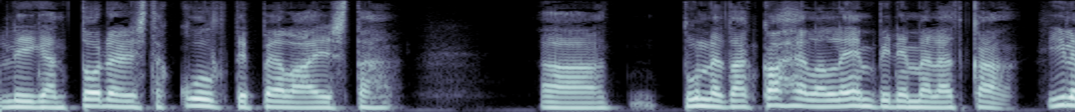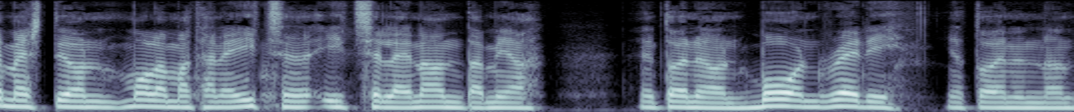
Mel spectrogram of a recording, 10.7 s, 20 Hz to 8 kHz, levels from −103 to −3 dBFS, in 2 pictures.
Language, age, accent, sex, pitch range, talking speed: Finnish, 20-39, native, male, 135-155 Hz, 130 wpm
